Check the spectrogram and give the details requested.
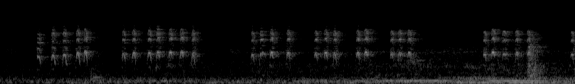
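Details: Household red-whiskered bulbul chattering in short harsh bursts of buzzy notes separated by brief gaps, with a low hum and faint background noise.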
